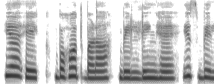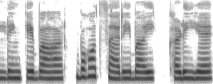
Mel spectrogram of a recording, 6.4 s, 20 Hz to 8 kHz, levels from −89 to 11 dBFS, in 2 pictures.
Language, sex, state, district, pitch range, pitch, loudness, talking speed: Hindi, female, Bihar, Jamui, 230-280 Hz, 240 Hz, -18 LUFS, 140 wpm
